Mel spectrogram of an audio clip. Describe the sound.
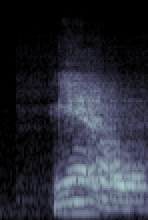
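A single drawn-out meow for the cat Shirley Cat, loud, rises suddenly after a brief quiet lead-in and holds steady to the end, a recorded human voice imitating a cat.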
